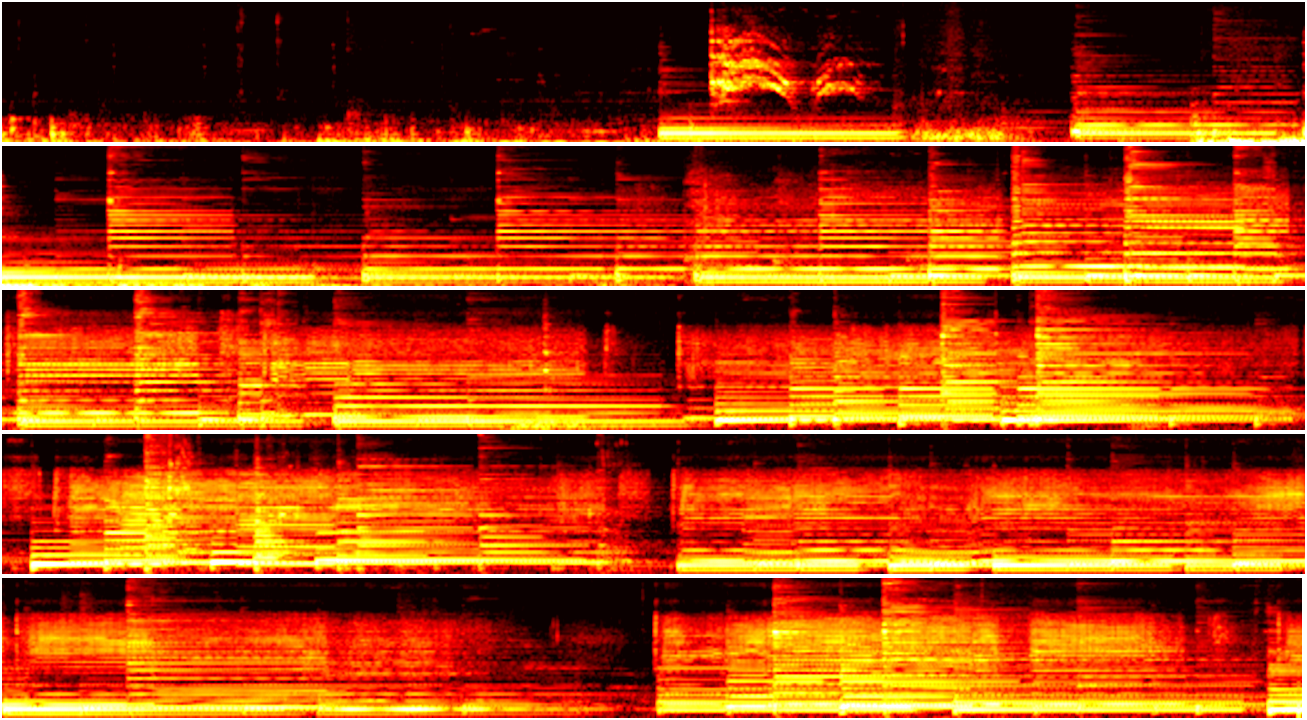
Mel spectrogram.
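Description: Acoustic guitar and clarinet playing an instrumental introduction, starting about three seconds in after a few near-quiet seconds, with a few short breaks between phrases.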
